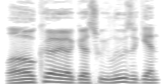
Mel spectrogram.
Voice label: saying okay i guess we lose again funny

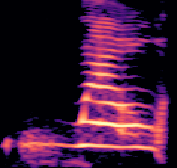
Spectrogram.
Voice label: drawn out well

